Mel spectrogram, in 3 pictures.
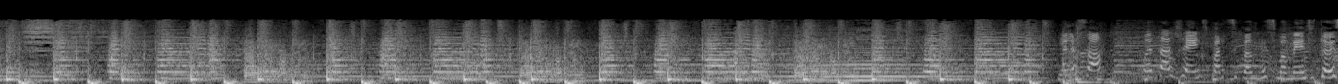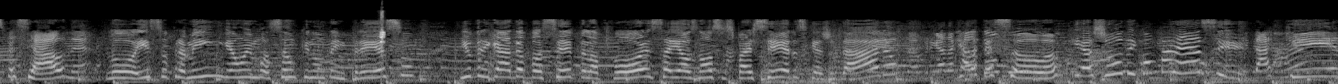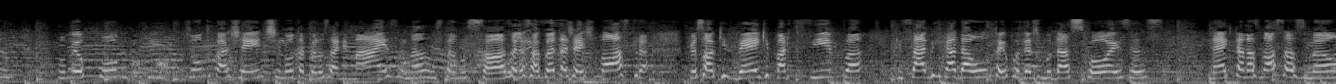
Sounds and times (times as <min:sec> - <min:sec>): Music: 0:00.0 - 0:40.1
Speech: 0:10.6 - 0:40.1.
